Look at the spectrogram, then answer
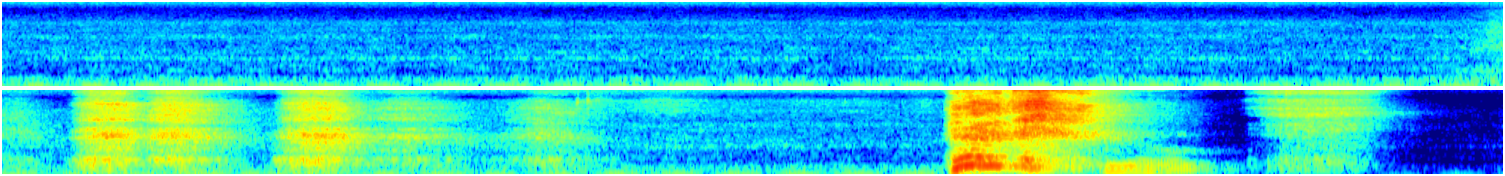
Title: couple of loud sneezes cause I felt like it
